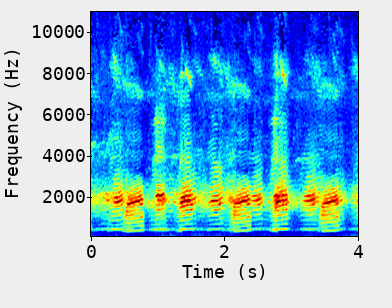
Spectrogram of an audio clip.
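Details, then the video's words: Calling during the spawning season, a Korean narrow-mouthed toad gives about six rough, nasal croaks in four seconds, each a bleating note with wavering overtones, spaced unevenly against a quiet background. "맹꽁이 산란!! 맹꽁이 울음소리"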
